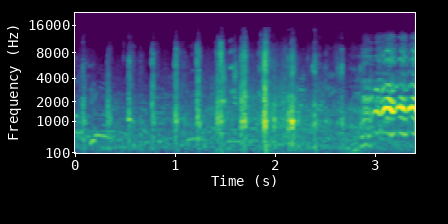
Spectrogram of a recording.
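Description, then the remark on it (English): Horses at the annual Carrimee Horse Fair in Ireland, where horses are traded on the side of the street. Hooves clip-clop in a steady, even rhythm on a hard surface, growing slightly louder, before a horse lets out a shrill, wavering neigh near the end. “We're here at the annual Carrimee Horse Fair, where horses are traded on the side of the street, which has been happening for hundreds of years.”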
